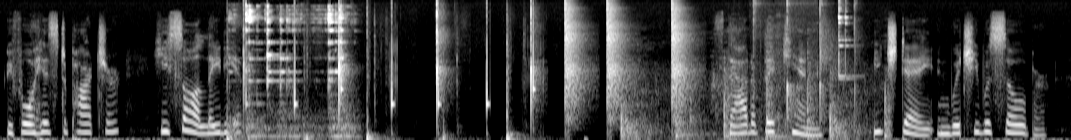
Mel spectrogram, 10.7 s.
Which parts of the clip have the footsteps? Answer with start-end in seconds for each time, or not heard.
2.2-8.9.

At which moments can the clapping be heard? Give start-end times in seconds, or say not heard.
2.4-8.6.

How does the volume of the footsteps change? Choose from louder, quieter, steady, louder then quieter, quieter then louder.
quieter then louder.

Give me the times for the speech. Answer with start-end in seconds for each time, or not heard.
0.0-2.5, 7.2-10.6.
